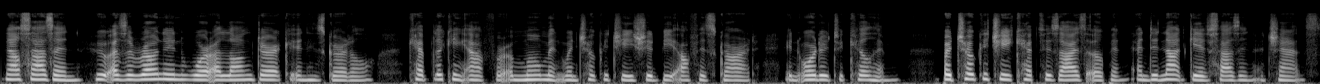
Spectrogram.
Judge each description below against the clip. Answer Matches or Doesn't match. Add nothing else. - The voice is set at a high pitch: Matches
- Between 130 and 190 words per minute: Doesn't match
